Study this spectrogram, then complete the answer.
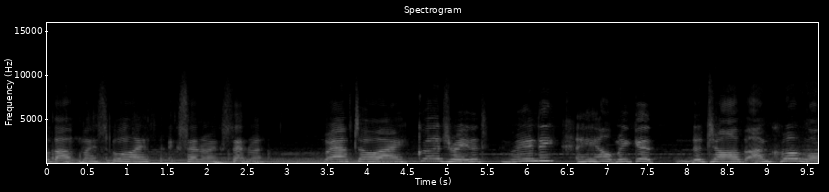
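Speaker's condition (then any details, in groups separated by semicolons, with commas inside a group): Cerebral palsy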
